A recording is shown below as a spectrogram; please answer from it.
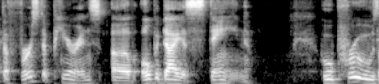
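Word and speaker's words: Stane: Obadia and stain like like a stain on a carpet, but it's not spelled like like a stain on a carpet or a rug.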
